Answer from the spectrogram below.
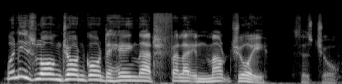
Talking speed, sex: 230 wpm, male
